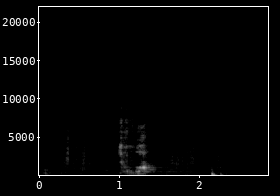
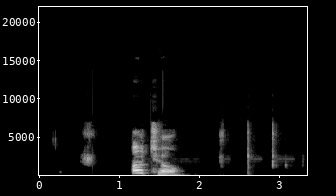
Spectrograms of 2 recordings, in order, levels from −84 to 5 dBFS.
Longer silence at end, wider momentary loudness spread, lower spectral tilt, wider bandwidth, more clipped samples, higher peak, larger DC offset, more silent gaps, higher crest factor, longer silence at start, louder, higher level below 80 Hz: second, 0.65 s vs 1.05 s; second, 17 LU vs 23 LU; first, -4.5 dB/octave vs -2 dB/octave; about the same, 7.8 kHz vs 7.2 kHz; neither; second, -24 dBFS vs -2 dBFS; neither; second, none vs 0.88-1.15 s, 2.03-2.25 s; about the same, 26 dB vs 22 dB; first, 1 s vs 0.55 s; second, -41 LUFS vs -18 LUFS; second, under -90 dBFS vs -78 dBFS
